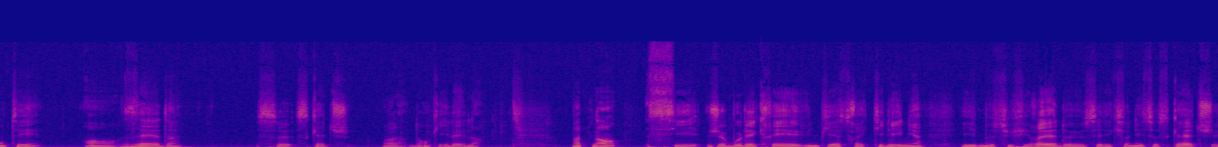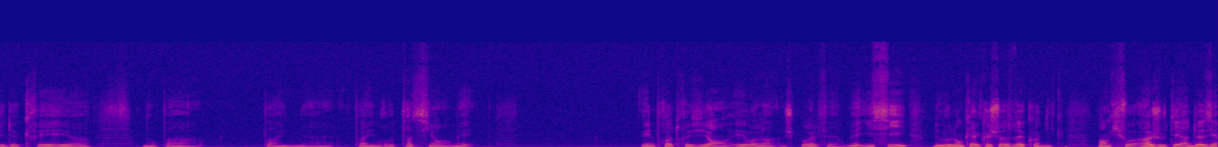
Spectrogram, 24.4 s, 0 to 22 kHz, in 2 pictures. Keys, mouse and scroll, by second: 0.0 click, 1.4-2.2 typing, 2.0 KP_Enter, 3.7-6.0 drag, 6.8 typing, 7.4-9.5 drag, 8.8-9.5 right drag, 12.2 click, 14.4 click, 16.2 click, 18.1 click, 20.5 click, 22.7-23.9 drag, 23.7 typing.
